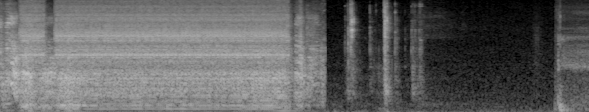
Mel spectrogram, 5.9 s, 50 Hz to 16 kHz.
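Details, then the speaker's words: Kawasaki ER6 / Versys 650 with weak starts, still failing after a new battery; quick, even cranking for about three seconds that stops without firing, then clicks. Charging system fault, with regulator rectifier or stator suspected. Hard starting. "Yeah, this bike left me stranded and it wasn’t the battery. So I went out and got a brand new battery, replaced it, and I still had the same problem."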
